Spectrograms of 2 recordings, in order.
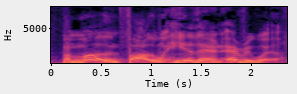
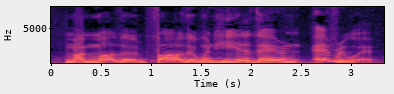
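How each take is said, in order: First: The same sentence in a gentle Southern lilt. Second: Aristocratic English accent. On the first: Showing how the South says it today, in a Southern lilt. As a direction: let it roll with a Southern American lilt. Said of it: "what we know today as the Southern lilt". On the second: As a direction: speak it like old aristocratic England, taking your time. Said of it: "specifically aristocratic England". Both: Shown as a demonstration.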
